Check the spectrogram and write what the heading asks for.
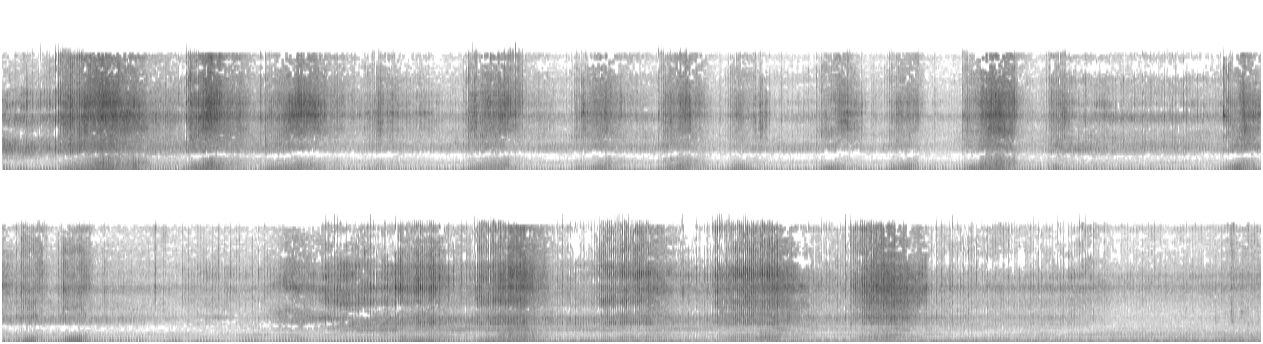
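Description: Gas-powered string trimmer engine revved up and down over and over, every second or two, as the line cuts grass; in the last third it runs more evenly with fewer revs.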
